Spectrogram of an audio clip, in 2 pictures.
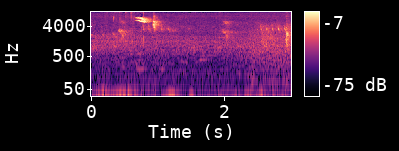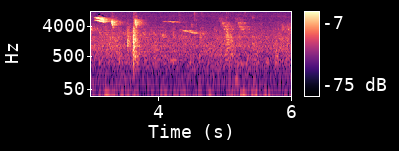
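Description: Birds chirping faintly, a few short high chirps over a quiet background, with scattered sharp clicks, the loudest a little past halfway.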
